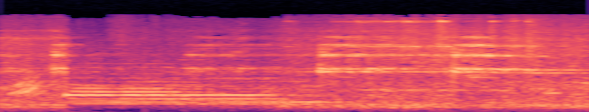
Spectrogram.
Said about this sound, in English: The Amtrak train to Chicago stops here three times a day.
